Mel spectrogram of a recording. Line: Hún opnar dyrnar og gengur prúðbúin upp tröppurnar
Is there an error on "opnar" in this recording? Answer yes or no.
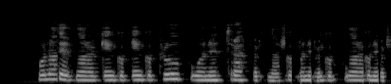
yes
